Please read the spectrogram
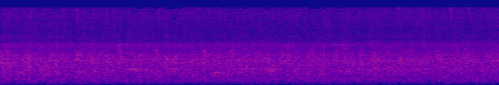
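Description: Footfalls of a large pack of marathon runners on an asphalt street, many running shoes striking at once in a steady, dense, even sound.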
